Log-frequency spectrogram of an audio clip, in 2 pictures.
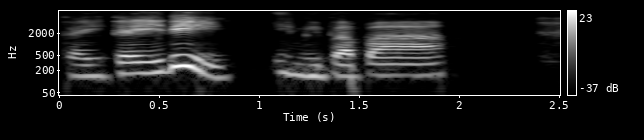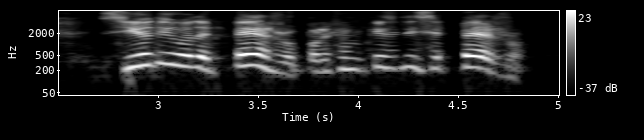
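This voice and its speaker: A woman's voice: fairly low pitch, lively intonation, normal speed, dry recording. A woman teaching a live online language class, explaining step by step, checking in often and stretching out key words for emphasis.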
